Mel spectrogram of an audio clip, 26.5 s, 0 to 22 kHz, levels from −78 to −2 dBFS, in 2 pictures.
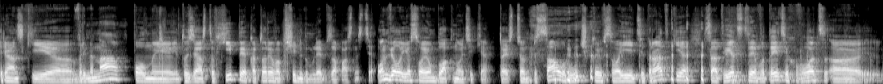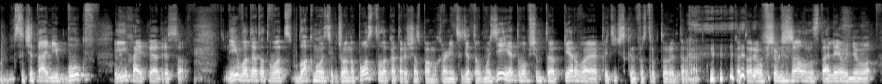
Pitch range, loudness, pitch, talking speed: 100-125 Hz, -13 LUFS, 110 Hz, 145 wpm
